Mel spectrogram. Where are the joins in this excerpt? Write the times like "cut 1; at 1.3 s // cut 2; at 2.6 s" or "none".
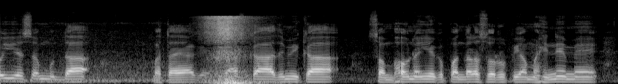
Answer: cut 1; at 2.3 s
